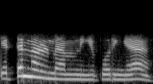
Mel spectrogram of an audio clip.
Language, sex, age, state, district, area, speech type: Tamil, female, 30-45, Tamil Nadu, Pudukkottai, rural, conversation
